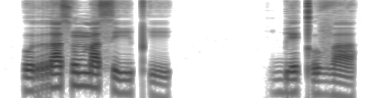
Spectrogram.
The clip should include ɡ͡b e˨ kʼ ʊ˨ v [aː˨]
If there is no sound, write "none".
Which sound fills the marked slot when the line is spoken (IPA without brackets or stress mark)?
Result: a˨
